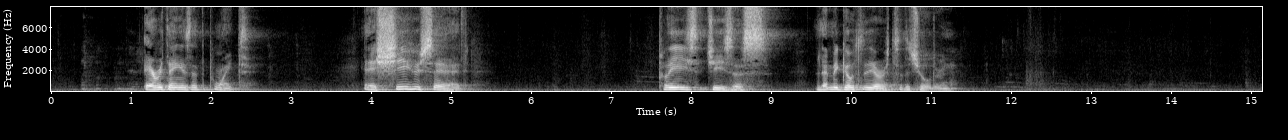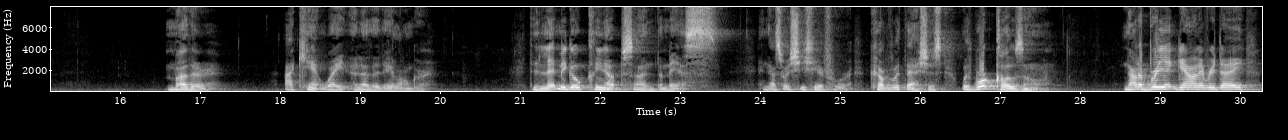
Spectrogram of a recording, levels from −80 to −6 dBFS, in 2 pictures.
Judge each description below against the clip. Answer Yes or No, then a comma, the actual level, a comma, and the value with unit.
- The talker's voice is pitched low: No, medium, 145 Hz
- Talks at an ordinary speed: No, slow, 110 wpm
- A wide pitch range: Yes, wide, 8.9 semitones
